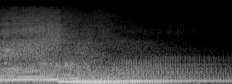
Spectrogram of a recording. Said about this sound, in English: If you fast forward to really what the soundscapes were, let's say in the 50s, so in the 50s, it was all about muscle cars. It was all about the loudest car you could have, Mustangs, Corvettes that were really, really loud.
